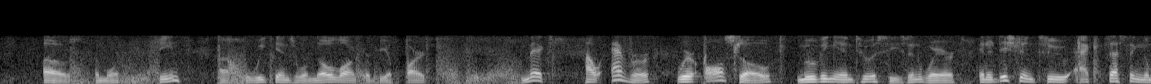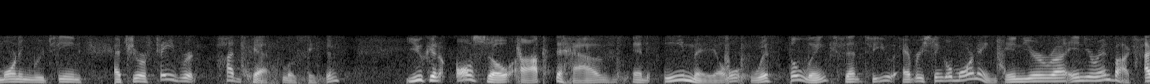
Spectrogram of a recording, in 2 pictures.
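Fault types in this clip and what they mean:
Sound chopped by the voice detector: speech keeps flickering between real sound and synthetic hiss over five stretches, likely the sender's detector toggling transmission on and off.
Sound dropped by the voice detector: at 22.86 s, about 0.1 s of speech becomes steady noise, likely because the detector mistook it for background.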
